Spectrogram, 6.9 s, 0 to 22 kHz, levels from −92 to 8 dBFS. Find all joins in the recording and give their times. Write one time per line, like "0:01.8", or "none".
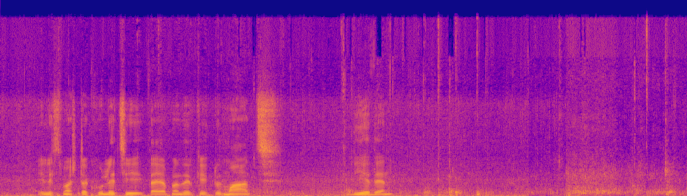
0:02.2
